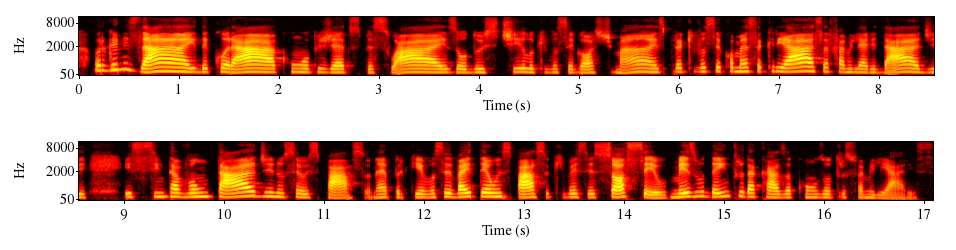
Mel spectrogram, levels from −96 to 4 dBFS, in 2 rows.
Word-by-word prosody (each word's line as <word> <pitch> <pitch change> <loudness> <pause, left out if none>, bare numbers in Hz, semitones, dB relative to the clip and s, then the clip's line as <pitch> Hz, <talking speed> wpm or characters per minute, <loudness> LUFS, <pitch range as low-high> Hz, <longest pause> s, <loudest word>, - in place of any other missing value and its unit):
organizar 250 - +4
e 210 - -5
decorar 205 0 +5
com 205 -1 -9
objetos 190 -2 -6
pessoais 185 0 +1
ou 185 -1 -5
do 185 +1 -9
estilo 200 +1 -7
que 190 - -21
você 185 0 -12
goste 180 +2 -7
mais 200 +4 -3
pra 215 +3 -9
que 220 - -15
você 230 +1 -8
comece 230 -1 -5
a - - -9
criar 240 +1 +4
essa 245 -2 -9
familiaridade 195 -1 -2 0.4
e 210 - -6
se - - -18
sinta 220 0 -3
à - - -6
vontade 230 +3 +2
no 215 -1 -6
seu 200 -1 -8
espaço, 180 -2 -2
né, 185 +2 -4
porque 190 0 -8
você 195 +3 -6
vai 210 +3 +3
ter 225 0 0
um 220 - -2
espaço 200 -2 +3
que 185 - -24
vai 195 +1 -7
ser 190 0 -11
só 195 +1 +4
seu, 160 -6 -3
mesmo 225 +6 +1
dentro 240 +3 -4
da 215 -1 0
casa, 190 -2 -3
com 190 0 -11
os 185 - -12
outros 185 0 -12
familiares. 150 - -11
200 Hz, 170 wpm, -24 LUFS, 185-220 Hz, 0.4 s, decorar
